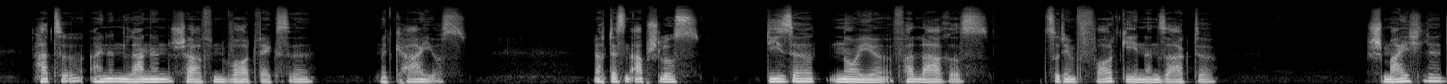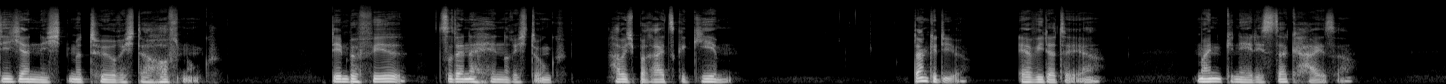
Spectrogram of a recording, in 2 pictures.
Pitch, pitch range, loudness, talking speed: 120 Hz, 110-130 Hz, -18 LUFS, 85 wpm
